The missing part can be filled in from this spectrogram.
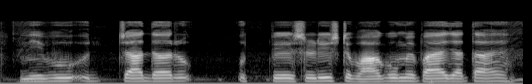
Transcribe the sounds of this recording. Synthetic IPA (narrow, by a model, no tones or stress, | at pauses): nɪbu | t͡ʃad̪əɾ | ʊt̪peːsɽɪsʈbʱaːɡõmẽpaːjad͡ʒaːt̪aɦɛː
